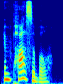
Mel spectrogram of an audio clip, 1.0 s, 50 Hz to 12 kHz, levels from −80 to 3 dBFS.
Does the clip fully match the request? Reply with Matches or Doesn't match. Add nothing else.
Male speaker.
Doesn't match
